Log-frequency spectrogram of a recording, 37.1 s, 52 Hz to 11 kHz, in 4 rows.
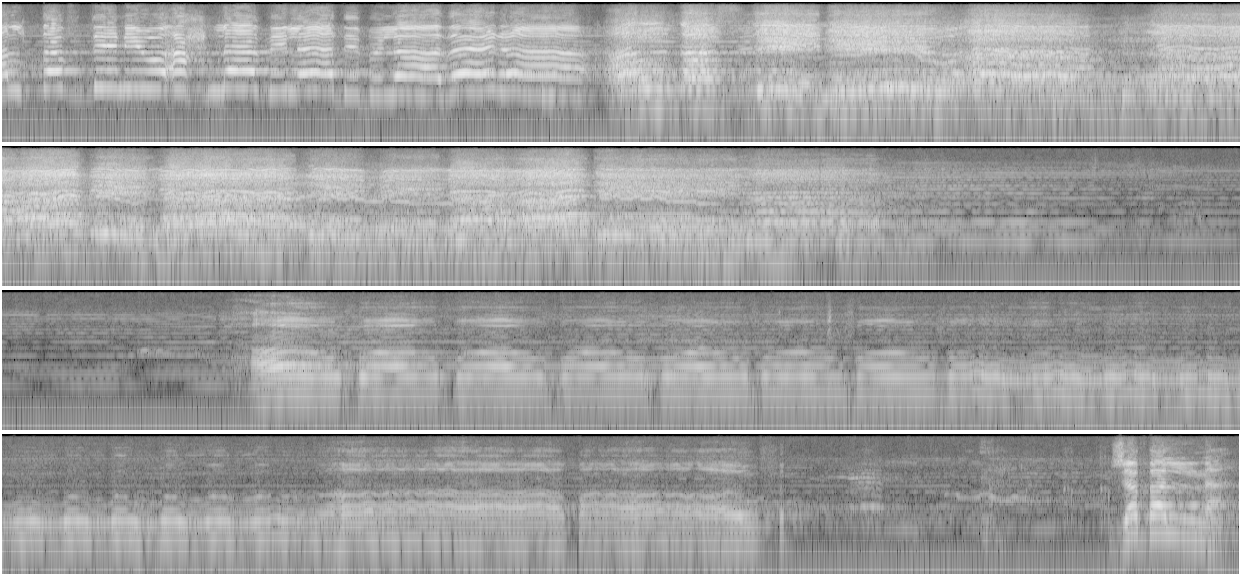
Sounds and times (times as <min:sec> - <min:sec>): Middle Eastern music: 0:00.0 - 0:37.1.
